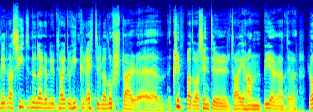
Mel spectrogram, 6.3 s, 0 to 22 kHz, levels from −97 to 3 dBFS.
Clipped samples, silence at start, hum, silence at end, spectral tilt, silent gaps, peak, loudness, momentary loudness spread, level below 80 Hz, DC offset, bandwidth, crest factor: under 0.1%; 0 s; none; 0 s; -5.5 dB/octave; none; -2 dBFS; -22 LUFS; 7 LU; -52 dBFS; 0.9%; 17 kHz; 18 dB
